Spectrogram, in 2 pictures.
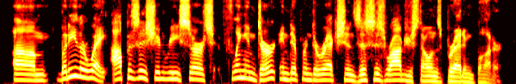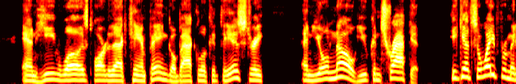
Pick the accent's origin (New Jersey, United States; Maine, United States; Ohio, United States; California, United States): New Jersey, United States; also born or lived in New York; I grew up in New Jersey, okay? I grew up in New Jersey a little time in New York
